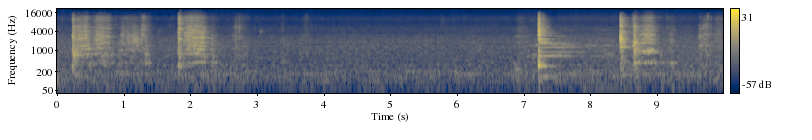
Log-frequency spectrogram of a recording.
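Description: Curry being added to chicken liver biryani in a pot: a few clanking metal-utensil scrapes and clatters against the pot, spaced apart with quiet gaps between, no talking.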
